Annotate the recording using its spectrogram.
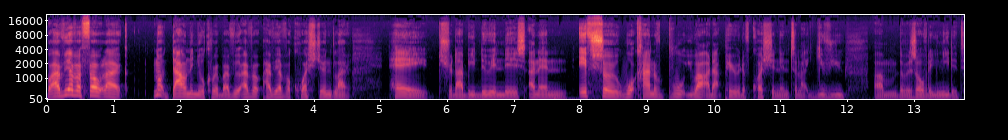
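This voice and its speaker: In a very clean recording with a silent background, a man with a London accent speaks at a moderate pace, medium pitch and ordinary pitch variation. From England, Congolese background. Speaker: podcast host. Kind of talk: casual chat.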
